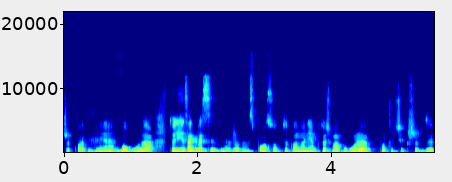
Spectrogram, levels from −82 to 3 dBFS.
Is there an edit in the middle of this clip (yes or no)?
no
